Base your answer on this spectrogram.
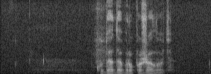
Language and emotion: Russian, neutral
